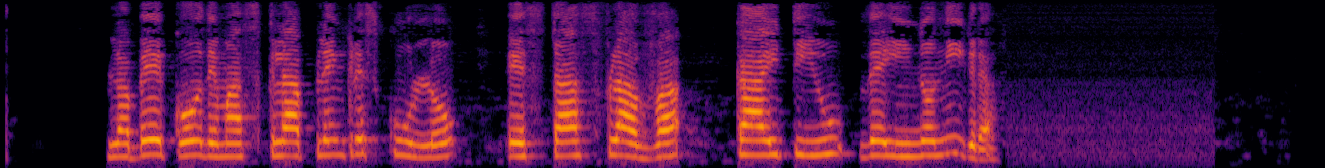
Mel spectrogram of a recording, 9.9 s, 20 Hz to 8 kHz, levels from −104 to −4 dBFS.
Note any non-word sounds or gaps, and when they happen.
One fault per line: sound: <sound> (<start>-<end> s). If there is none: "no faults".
no faults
